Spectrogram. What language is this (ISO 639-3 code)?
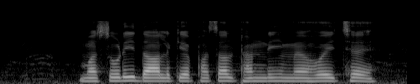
mai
